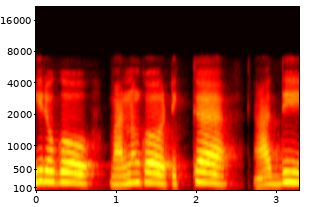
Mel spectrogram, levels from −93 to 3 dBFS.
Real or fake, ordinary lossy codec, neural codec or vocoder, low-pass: real; none; none; 7.2 kHz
